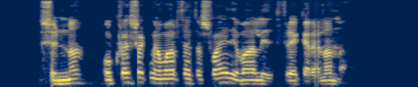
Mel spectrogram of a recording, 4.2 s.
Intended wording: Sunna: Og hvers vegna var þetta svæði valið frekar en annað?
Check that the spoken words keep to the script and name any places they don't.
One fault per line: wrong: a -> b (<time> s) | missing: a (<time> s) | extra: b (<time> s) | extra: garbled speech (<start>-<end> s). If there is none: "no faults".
no faults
